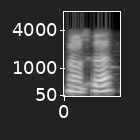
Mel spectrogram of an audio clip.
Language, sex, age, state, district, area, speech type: Odia, male, 30-45, Odisha, Sambalpur, rural, conversation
